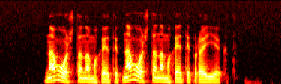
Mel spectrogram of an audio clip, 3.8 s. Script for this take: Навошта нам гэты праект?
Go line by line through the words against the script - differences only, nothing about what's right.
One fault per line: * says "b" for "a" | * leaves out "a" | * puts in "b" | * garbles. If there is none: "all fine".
* puts in "навошта нам гэты"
